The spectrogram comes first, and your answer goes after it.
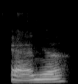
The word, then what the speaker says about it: Anya: you could just hear anna taylor joy just singing downtown you know her name is actually pronounced anya anya sorry that i found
